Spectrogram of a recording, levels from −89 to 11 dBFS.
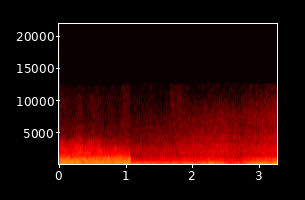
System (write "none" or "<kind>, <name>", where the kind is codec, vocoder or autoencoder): none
